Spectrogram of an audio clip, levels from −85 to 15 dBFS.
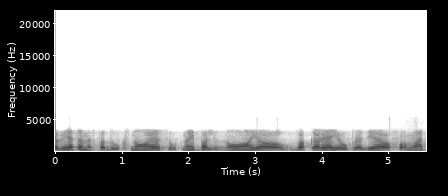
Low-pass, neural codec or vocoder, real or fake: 5.4 kHz; codec, 16 kHz in and 24 kHz out, 1 kbps, XY-Tokenizer; fake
